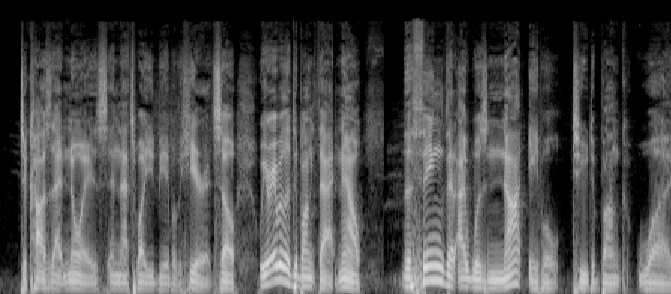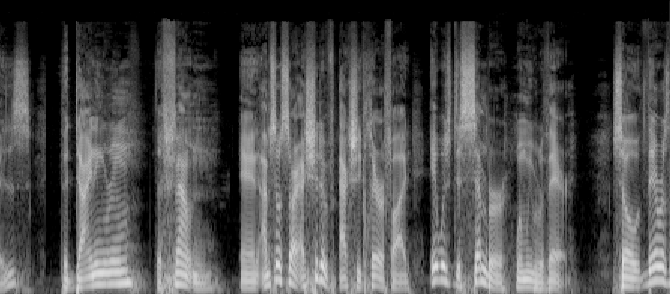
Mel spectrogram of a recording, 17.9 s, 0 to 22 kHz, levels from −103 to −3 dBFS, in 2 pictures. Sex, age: male, 30-49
